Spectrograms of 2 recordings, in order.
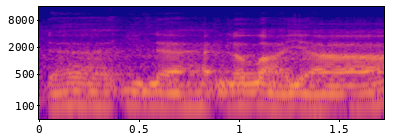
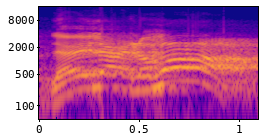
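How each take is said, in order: First: It is said softly and slowly. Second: It is said abruptly and harshly.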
